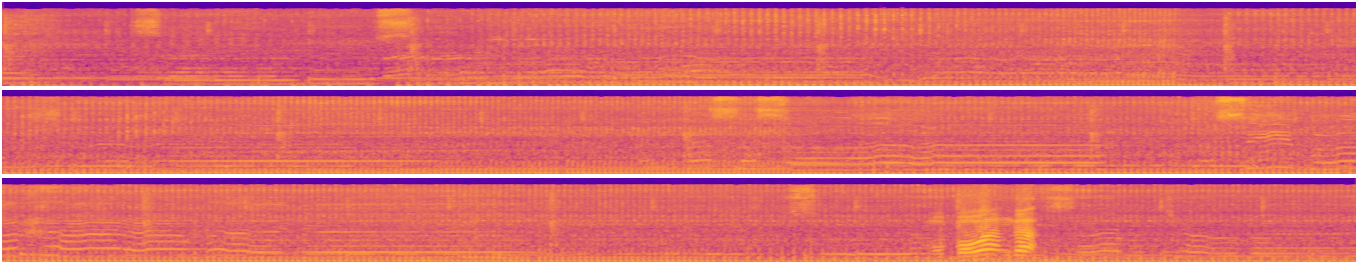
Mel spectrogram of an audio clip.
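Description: Honda Astrea Grand small four-stroke motorcycle engine running steadily under way, its pitch dipping briefly about halfway through, with music playing over it.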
